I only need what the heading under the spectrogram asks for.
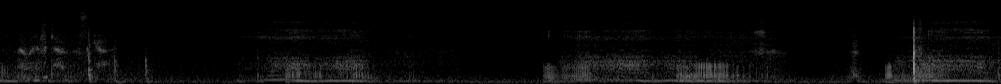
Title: Snoring babes.mp4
